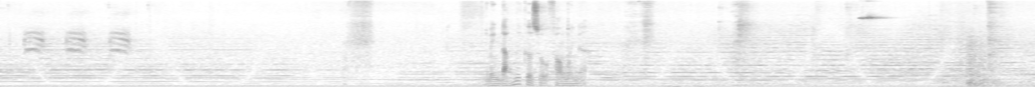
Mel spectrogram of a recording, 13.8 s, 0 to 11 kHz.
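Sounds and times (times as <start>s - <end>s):
low droning background: 0.0s - 13.7s
crow cawing behind a house: 0.2s - 1.9s
speech: 6.6s - 8.0s.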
